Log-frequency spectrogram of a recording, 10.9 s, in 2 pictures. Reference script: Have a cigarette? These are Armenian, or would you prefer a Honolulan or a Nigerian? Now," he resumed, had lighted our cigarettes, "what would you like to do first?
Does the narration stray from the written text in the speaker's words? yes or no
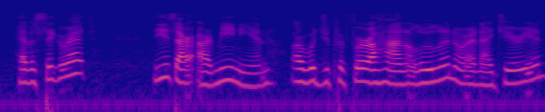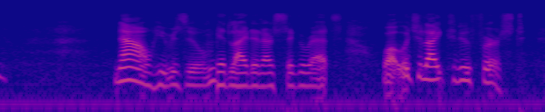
no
